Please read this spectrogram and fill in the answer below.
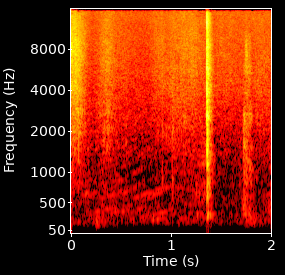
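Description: A single sharp click a little past halfway through, over faint room noise.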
